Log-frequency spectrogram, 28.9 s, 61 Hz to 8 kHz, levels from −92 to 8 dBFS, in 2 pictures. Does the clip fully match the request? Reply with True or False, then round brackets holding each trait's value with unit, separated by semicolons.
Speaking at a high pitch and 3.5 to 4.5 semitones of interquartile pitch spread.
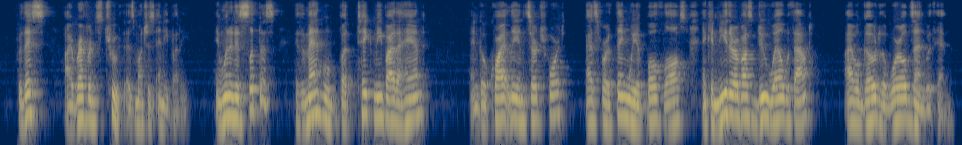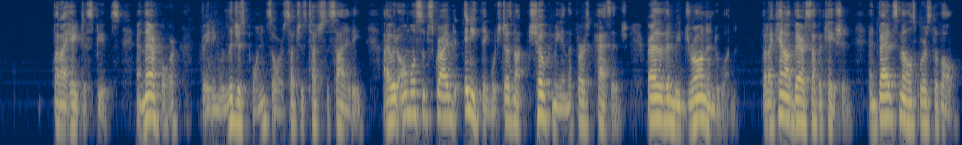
False (140 Hz; 3.8 semitones)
